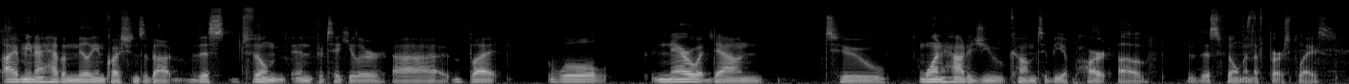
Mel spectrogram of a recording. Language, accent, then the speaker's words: English; Midwest, United States; now in Los Angeles, United States; I'm from the Midwest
